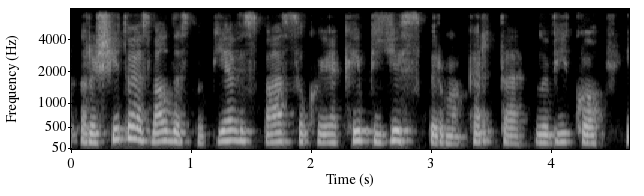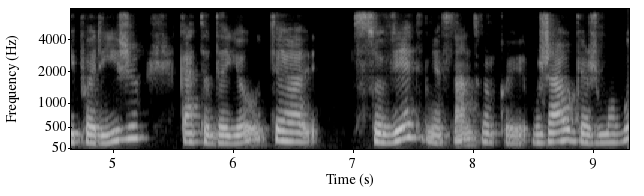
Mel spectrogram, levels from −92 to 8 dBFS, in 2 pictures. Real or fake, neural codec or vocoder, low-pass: fake; codec, 16 kHz, 4.8 kbps, FACodec; 7.2 kHz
